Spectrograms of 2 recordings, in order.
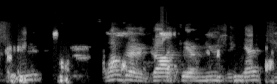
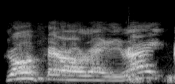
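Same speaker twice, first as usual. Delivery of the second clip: higher and louder, mocking yell; shouted taunt; 3 semitones higher, 5 dB louder than usual. Taunting listeners to grow a pair, shouting. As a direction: throw the dare back as a shout.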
